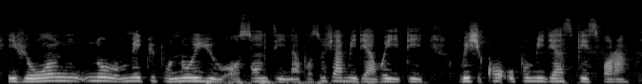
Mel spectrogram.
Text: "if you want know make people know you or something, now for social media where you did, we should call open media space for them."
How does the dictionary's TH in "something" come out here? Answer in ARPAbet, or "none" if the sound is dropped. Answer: T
